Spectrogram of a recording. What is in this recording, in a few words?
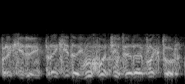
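Serbian searchlite mood low, speech; War Thunder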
